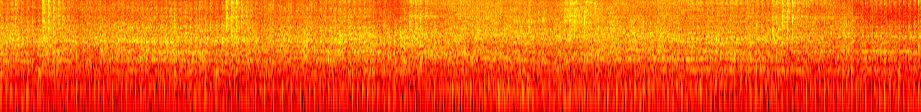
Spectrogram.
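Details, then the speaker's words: Toro snowblower with an overhead valve engine running unchoked before repair; revs rise and fall every couple of seconds, a carburetor surge attributed to poor fuel, fixed by a basic carburetor repair. "so you can hear the surging you could even see the light go up and down a bit and that's because the engine was actually revving up and down because of the surging"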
